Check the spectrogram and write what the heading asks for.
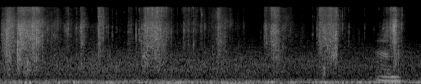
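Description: Footsteps of a person walking, a step about every half-second to second, over a steady low rumble.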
